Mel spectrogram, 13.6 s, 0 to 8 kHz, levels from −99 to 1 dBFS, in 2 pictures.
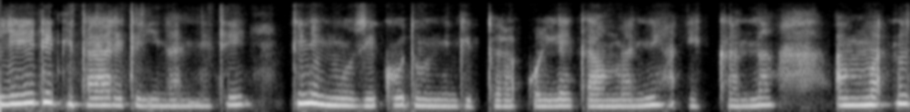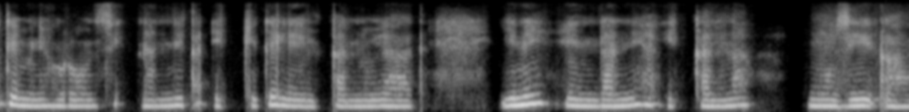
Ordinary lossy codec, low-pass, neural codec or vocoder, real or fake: AAC, 48 kbps; 7.2 kHz; codec, 16 kHz, 2 kbps, FreqCodec, smaller model; fake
